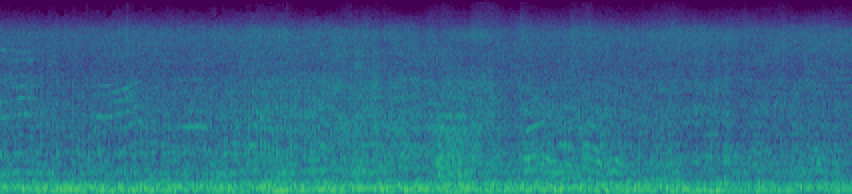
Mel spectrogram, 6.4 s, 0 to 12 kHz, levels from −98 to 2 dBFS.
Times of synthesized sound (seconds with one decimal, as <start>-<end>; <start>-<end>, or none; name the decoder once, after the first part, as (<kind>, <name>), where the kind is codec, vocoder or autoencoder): 2.4-3.9 (codec, SNAC); 4.9-6.4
